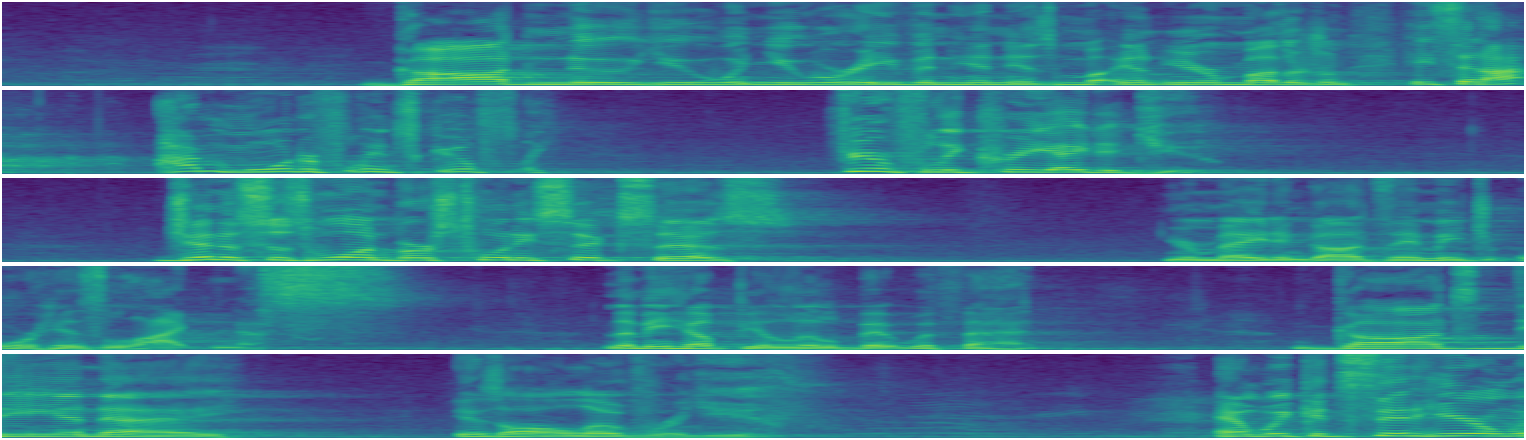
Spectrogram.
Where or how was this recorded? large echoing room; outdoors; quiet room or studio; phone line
large echoing room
